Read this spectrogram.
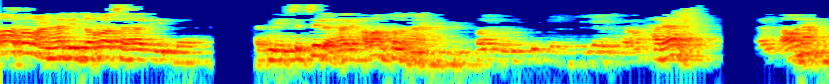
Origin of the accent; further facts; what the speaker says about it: Egypt; كما عندنا في مصر هنا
